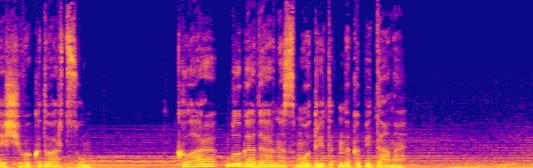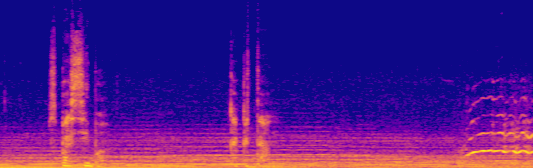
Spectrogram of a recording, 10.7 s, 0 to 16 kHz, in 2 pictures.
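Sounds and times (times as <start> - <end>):
speech: 0.0 - 1.1, 1.8 - 4.2, 5.9 - 6.5
cartoon horse whinny: 10.0 - 10.6.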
